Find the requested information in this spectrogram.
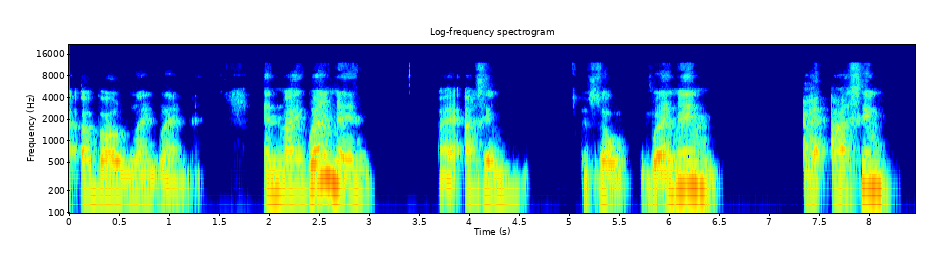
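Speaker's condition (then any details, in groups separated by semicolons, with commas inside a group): ALS, bulbar form, bulbar onset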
